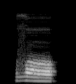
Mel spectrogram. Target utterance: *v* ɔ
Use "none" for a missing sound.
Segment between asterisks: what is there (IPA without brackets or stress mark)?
v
